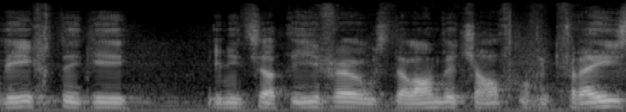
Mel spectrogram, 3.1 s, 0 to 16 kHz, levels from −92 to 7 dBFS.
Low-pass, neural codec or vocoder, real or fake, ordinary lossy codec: 14.4 kHz; codec, 44.1 kHz, 3.4 kbps, Pupu-Codec; fake; none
